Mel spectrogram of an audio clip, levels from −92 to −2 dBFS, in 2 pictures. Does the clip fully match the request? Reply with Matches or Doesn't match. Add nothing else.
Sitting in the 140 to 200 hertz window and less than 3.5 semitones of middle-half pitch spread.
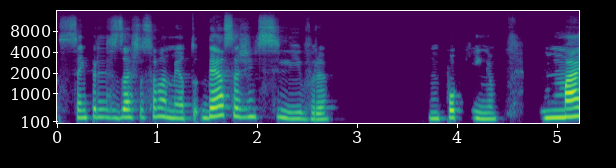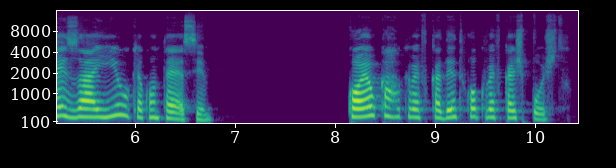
Doesn't match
